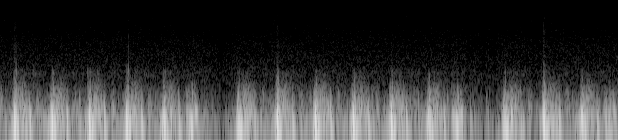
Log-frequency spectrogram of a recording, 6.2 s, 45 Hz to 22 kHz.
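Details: Heart with very frequent arrhythmic beats: fast heartbeat around 150 a minute with uneven spacing, a pause and clustered beats, giving an irregular rhythm.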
